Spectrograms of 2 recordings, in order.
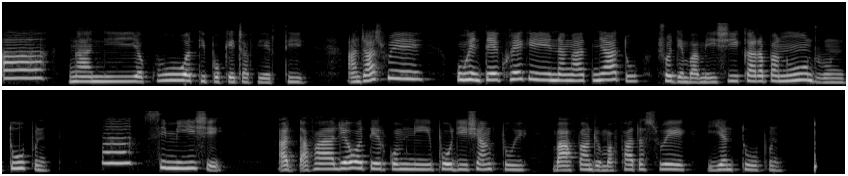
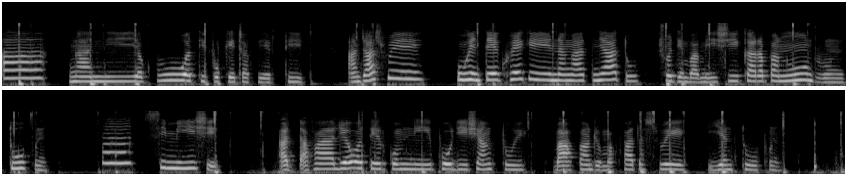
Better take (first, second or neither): first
